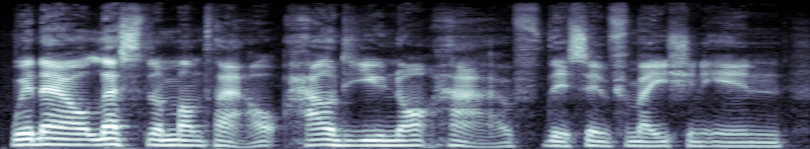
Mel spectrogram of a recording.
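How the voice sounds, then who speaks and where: A man's voice: mid-range voice, fairly even intonation, normal speed, a bit bright. Blunt man hosting a podcast. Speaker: podcast host. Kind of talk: casual gaming podcast chat.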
